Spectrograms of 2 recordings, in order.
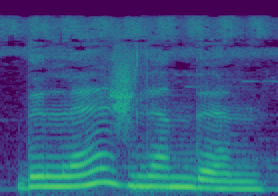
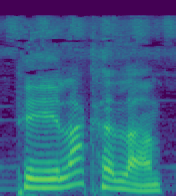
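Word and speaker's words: De Lage Landen: For many years, we were known as De Lagerlande, a name that was hard to pronounce to anyone but the Dutch. De Lagerlanden? De Lagerlanden. De Lagerlanden.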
